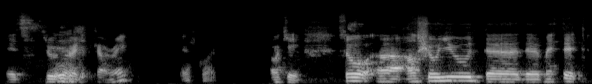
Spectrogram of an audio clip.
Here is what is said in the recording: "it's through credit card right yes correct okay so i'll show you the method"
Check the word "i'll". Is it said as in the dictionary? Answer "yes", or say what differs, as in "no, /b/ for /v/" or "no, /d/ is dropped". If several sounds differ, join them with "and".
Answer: yes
